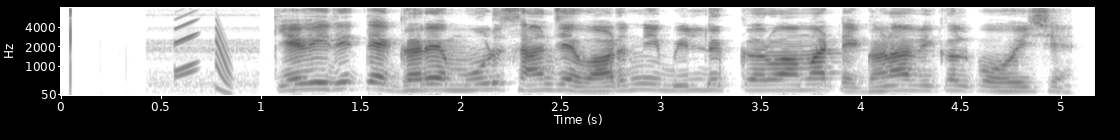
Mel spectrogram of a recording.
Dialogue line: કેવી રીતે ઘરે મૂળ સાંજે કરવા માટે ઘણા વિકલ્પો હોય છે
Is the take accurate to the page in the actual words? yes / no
no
